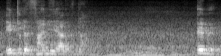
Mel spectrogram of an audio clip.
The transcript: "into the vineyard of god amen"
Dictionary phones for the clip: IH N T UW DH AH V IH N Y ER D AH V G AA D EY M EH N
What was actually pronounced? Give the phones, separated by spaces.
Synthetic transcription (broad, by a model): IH N T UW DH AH F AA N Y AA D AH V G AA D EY M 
